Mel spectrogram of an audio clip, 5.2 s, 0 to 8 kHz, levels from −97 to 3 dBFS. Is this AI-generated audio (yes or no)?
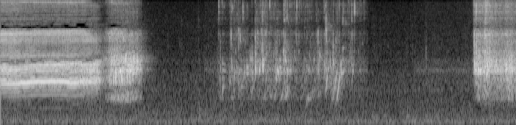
no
